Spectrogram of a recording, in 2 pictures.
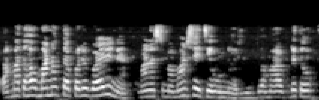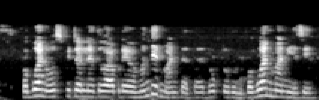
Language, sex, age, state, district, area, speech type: Gujarati, female, 60+, Gujarat, Junagadh, rural, spontaneous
